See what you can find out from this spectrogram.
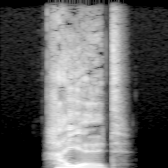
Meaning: inflection of heilen: 1. second-person plural present 2. third-person singular present 3. plural imperative
- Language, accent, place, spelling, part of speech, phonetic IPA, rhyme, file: German, Germany, Berlin, heilt, verb, [haɪ̯lt], -aɪ̯lt, De-heilt.ogg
